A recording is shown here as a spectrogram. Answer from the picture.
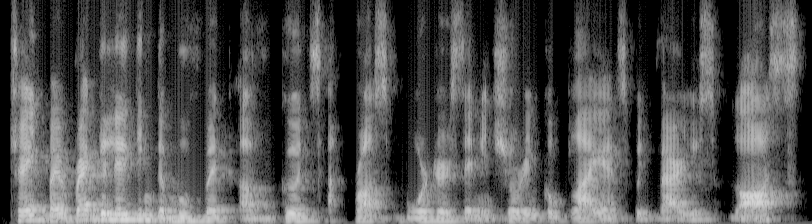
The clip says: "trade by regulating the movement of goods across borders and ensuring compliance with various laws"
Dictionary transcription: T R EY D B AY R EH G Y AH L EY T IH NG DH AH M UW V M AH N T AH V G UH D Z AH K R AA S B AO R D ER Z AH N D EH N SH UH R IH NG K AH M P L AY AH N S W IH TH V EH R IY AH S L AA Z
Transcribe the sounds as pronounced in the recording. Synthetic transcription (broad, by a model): T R EY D B AY R EH G Y AH L EY T IH NG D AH M UW V M AH N T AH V G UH D S AH K R AA S B AO R D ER S AH N D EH N SH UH R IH NG K AH M P L AY AH N S W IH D V EH R IY AH S L AA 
